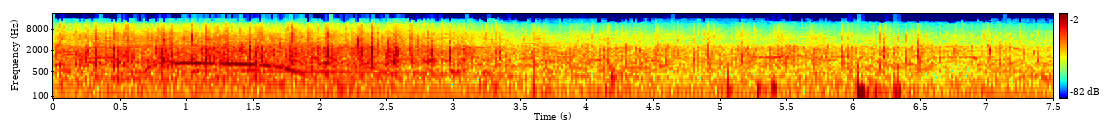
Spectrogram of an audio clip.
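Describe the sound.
An audience claps loudly, a dense crackle of many hands that stays strong for a few seconds, then eases to steadier, softer clapping with a few voices mixed in, applauding young pupils of class D4 as they come to sing.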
